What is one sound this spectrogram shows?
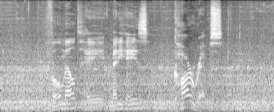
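Water bubbles and gurgles in a glass pipe.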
